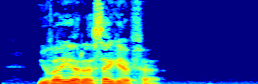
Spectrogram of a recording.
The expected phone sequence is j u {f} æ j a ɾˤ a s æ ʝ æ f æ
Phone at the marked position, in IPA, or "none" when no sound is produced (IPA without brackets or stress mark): v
